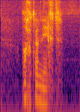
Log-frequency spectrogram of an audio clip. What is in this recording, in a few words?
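"achternicht", Dutch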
